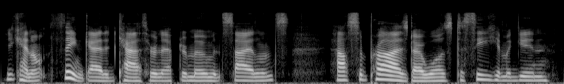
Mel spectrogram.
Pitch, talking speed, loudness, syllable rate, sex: 185 Hz, 180 wpm, -18 LUFS, 5.9 syllables/s, female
